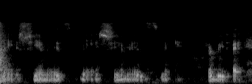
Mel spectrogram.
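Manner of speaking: whispered to herself, awed; hushed admiring whisper. Real, not acted. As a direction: breathe it out in a whisper.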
